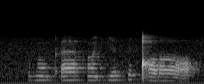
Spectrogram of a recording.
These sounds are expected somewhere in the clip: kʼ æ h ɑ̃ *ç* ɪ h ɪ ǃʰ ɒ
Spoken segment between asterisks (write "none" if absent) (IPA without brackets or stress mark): ç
